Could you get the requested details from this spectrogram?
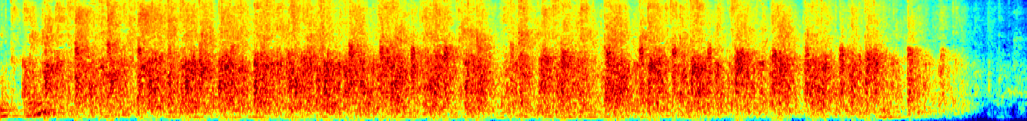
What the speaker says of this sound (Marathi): मला वाटतं टाळ्या वाजवल्या तर काही बिघडणार नाही.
